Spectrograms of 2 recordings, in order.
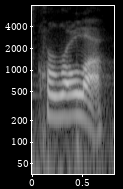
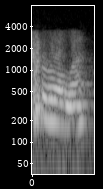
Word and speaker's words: Corolla: And we have one caller here again, and that is Carola. Am I pronouncing that wrong? Hello? Hi, it's Corolla. Corolla, okay.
